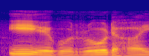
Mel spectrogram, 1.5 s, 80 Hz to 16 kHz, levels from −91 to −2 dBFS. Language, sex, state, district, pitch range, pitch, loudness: Maithili, male, Bihar, Samastipur, 100-115 Hz, 105 Hz, -19 LUFS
